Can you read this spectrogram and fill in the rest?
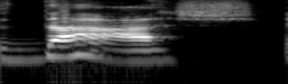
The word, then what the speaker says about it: Daesh: So it's Daesh. It's hard to say because it has the letter Ayn. The letter Ayn, which we often write in English with using an apostrophe.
